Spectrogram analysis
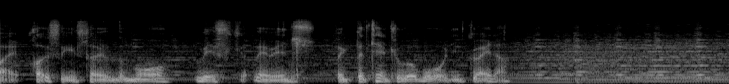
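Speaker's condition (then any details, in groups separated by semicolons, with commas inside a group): Cerebral palsy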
